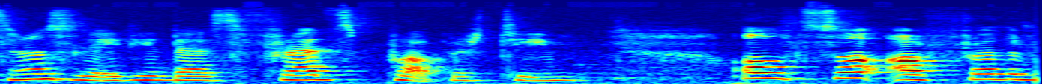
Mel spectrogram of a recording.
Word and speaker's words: Offred: Also, Offred resembles the pronunciation of the word offered, as if the handmaids were a gift.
